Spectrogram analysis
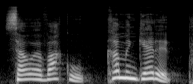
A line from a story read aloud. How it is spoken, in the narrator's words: Pua yelled back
